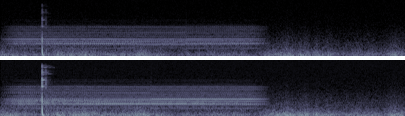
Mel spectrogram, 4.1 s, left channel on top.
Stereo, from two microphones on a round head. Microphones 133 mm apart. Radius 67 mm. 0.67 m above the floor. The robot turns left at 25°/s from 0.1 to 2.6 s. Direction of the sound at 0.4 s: 70° right (ahead or behind).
